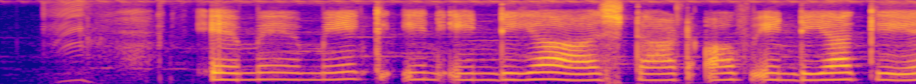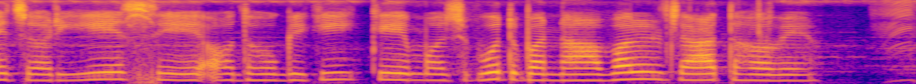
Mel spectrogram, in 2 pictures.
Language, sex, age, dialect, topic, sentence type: Bhojpuri, female, 18-24, Northern, banking, statement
